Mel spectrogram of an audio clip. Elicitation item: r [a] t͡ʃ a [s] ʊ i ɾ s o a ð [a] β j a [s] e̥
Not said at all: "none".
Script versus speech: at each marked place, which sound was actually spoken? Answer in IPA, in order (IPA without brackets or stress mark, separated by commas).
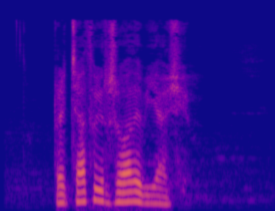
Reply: e, θ, e, ʃ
